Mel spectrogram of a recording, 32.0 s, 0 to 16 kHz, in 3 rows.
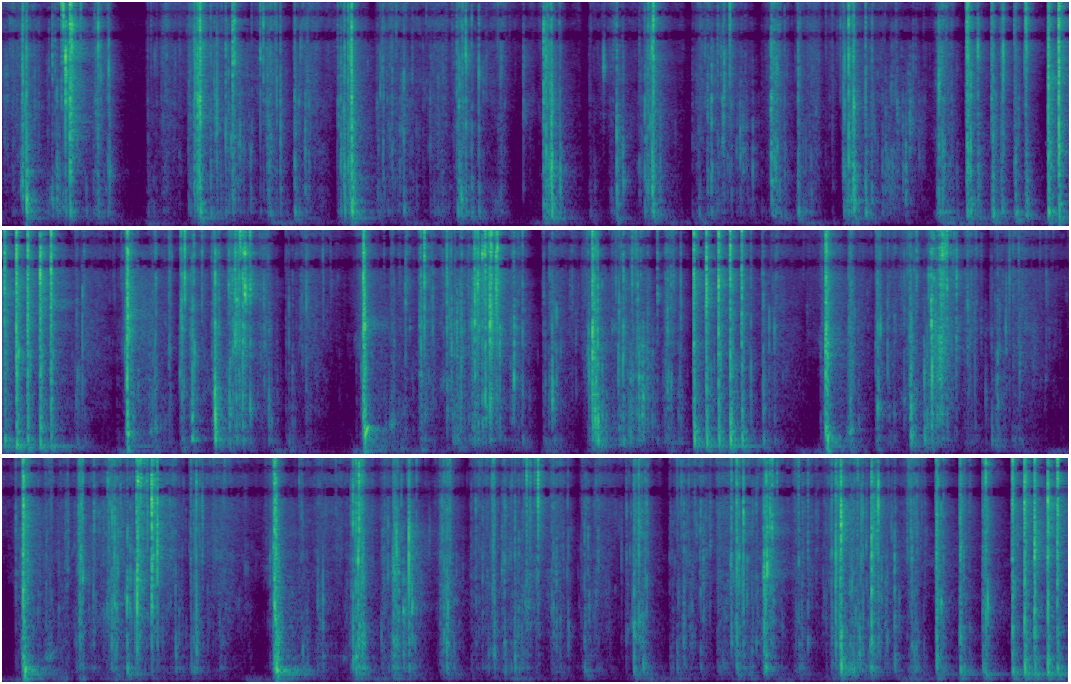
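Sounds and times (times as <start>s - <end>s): slime clicking and popping: 9.6s - 13.2s, 14.3s - 15.8s, 17.6s - 18.3s, 28.8s - 32.0s.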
